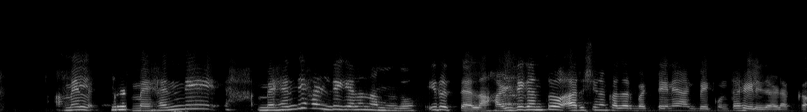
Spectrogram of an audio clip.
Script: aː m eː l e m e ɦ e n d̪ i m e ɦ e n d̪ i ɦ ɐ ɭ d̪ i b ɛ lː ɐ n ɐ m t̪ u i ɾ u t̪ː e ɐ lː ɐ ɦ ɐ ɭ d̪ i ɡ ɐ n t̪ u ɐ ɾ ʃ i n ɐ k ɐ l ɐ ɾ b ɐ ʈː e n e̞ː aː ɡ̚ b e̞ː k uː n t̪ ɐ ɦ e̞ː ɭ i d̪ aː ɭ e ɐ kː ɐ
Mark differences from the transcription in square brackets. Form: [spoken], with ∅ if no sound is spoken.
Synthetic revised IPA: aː m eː l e m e ɦ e n d̪ i m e ɦ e n d̪ i ɦ ɐ ɭ d̪ i [ɡ] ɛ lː ɐ n ɐ m [d̪] u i ɾ u t̪ː e ɐ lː ɐ ɦ ɐ ɭ d̪ i ɡ ɐ n t̪ u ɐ ɾ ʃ i n ɐ k ɐ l ɐ ɾ b ɐ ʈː e n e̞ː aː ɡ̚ b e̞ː k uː n t̪ ɐ ɦ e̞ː ɭ i d̪ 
